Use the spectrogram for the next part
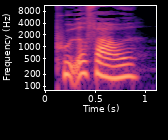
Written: pudderfarvet

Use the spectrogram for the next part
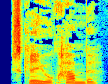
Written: skrivekrampe

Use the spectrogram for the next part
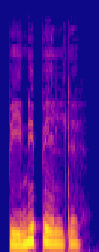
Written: bindebælte

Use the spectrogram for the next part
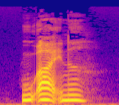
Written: uegnet

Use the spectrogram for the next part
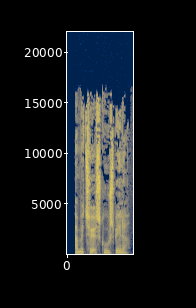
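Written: amatørskuespiller

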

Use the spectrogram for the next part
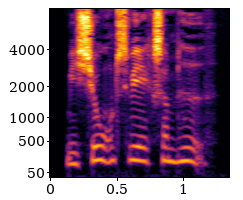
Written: missionsvirksomhed

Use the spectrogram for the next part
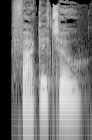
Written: fakkeltog

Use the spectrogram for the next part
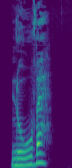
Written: nova

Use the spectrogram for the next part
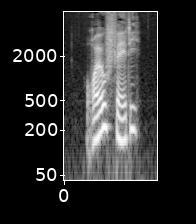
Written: røvfattig

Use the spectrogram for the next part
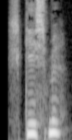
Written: sgisme

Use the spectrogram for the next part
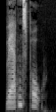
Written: verdenssprog

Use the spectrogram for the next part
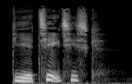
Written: diætetisk

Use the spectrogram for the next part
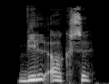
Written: vildokse

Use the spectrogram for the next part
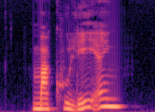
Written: makulering

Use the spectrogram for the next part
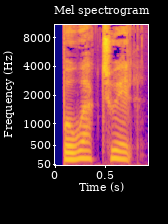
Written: bogaktuel

